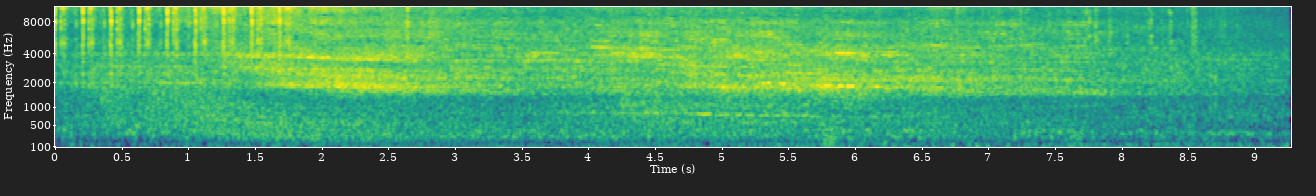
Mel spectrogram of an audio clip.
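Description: Electric passenger train, an NS class 186 TRAXX locomotive hauling a rake of coaches, passing at speed. Its wheels click sharply on the rails as the locomotive goes by, then the coaches run past as a steady rush of wheel-on-rail noise with a faint high whine that slowly falls in pitch, easing off near the end.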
